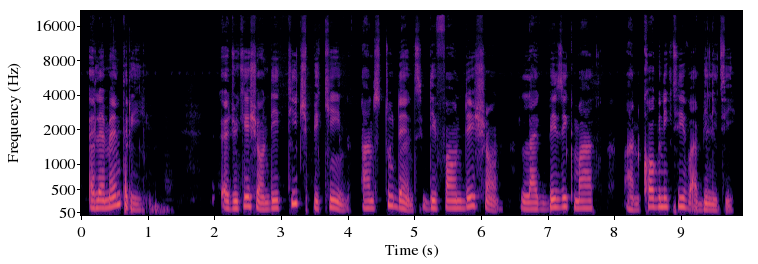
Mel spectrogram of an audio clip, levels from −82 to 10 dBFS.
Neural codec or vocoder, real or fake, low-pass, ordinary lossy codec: none; real; none; none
